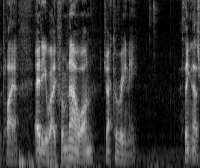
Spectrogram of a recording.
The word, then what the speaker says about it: Giaccherini: I was pronouncing this guy Giaccherini, wasn't he?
